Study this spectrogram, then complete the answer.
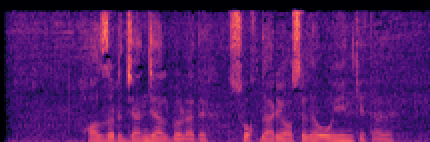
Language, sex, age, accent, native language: Uzbek, male, 18-24, Andijon, Uzbek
